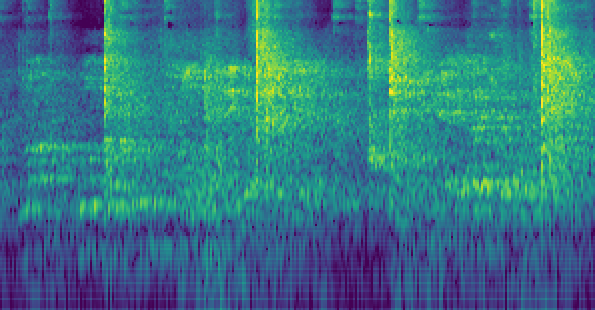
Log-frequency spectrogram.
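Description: Rackets strike a shuttlecock back and forth in a large echoing hall.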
